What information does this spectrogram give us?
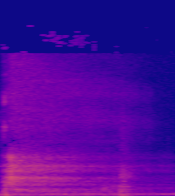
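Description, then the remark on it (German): A patient lets out a single long, breathy exhale after holding a deep breath. The exhale is loudest at the start and slowly trails off, with no talking. “Jetzt wieder ausatmen.”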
